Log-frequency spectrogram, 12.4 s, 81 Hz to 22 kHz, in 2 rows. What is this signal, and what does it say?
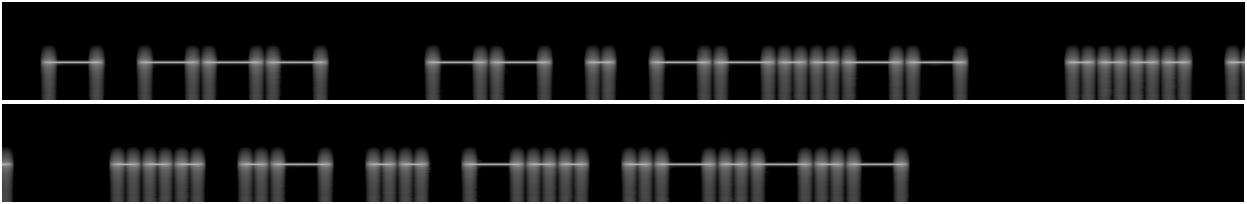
Morse code, heard as a keyed tone, about 14 wpm, 700 Hz. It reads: TO ME, HE SAID.
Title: Sentences from Top 600 Words 15wpm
